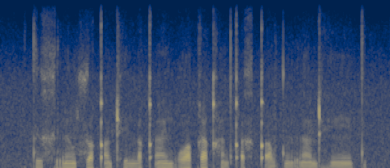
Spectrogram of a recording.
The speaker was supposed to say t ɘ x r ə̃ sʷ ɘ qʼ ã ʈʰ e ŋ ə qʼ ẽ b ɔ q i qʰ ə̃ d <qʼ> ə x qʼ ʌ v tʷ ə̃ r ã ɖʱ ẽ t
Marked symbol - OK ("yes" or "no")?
yes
